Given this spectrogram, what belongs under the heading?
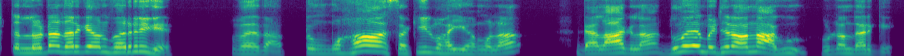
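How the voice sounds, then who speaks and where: A man's voice: high voice, clear, resonant tone, dry recording, clean studio sound. A middle-aged man with a Chhattisgarhi accent telling stories in a casual interview, rambling and acting out the lines he quotes. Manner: rambling, animated, acts out quoted dialogue. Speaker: filmmaker and theatre actor.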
